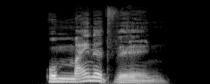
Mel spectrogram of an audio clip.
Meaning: for my sake
- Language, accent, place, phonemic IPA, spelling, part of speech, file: German, Germany, Berlin, /ʊm ˈmaɪ̯nətˌvɪlən/, um meinetwillen, adverb, De-um meinetwillen.ogg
